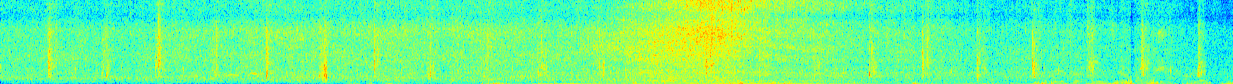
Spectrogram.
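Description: A small stream flows beside a hiking trail on the Caoling Historic Trail. Its continuous rushing wash is mixed with wind and rustling, and voices can be heard faintly in the background.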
